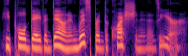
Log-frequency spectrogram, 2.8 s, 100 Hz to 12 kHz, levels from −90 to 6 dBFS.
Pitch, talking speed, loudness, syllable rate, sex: 210 Hz, 235 wpm, -19 LUFS, 5.9 syllables/s, female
